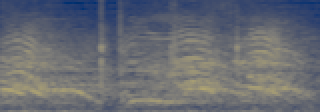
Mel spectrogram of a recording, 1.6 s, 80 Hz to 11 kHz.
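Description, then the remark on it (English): A capacity wrestling arena crowd roars and shouts continuously in support of the 300-pound wrestler Crush, loud and dense, with individual yells rising above the sustained cheering throughout the short burst. “Unbelievable, the 300-pounder crush had the support of the capacity crowd.”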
